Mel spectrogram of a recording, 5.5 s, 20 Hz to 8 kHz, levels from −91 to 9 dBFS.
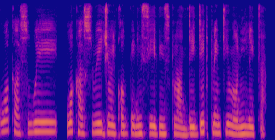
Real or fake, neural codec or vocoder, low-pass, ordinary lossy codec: fake; codec, 44.1 kHz, 1.7 kbps, Pupu-Codec; 7.2 kHz; none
